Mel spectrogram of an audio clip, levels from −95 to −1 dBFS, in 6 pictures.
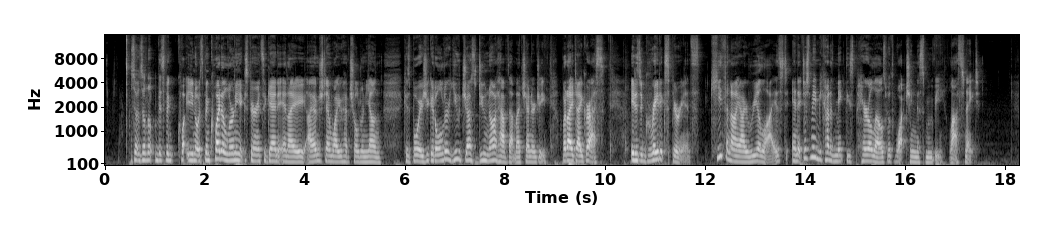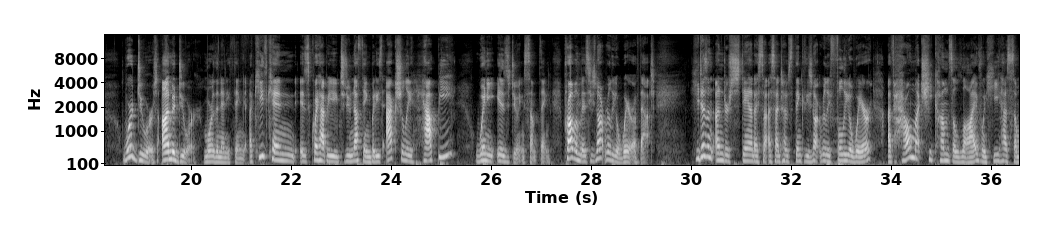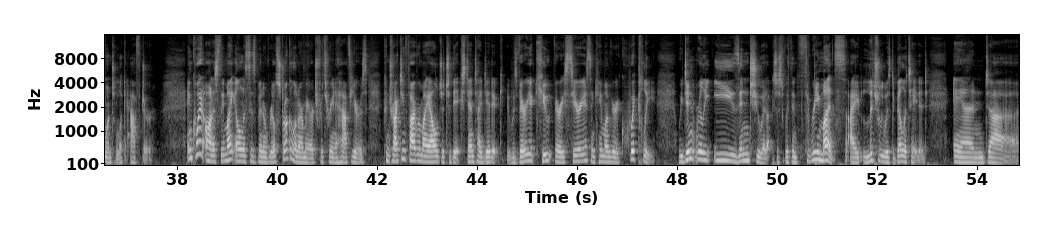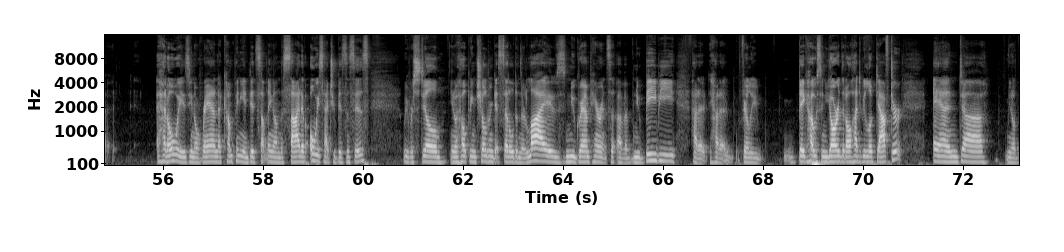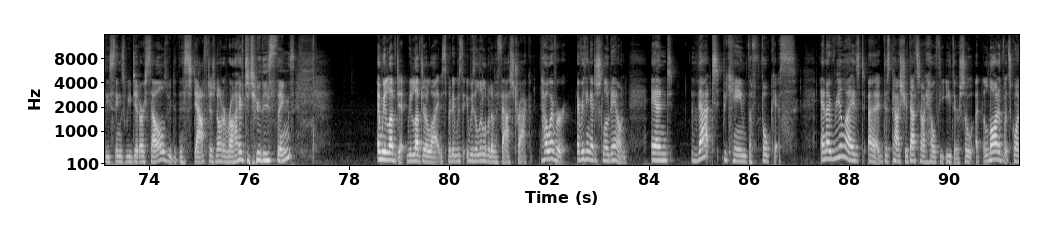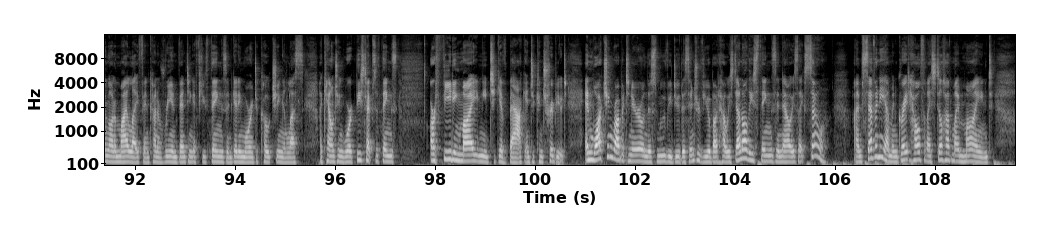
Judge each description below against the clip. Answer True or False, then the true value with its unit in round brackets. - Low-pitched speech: False (160 Hz)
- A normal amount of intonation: True (3.9 semitones)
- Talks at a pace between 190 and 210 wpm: True (200 wpm)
